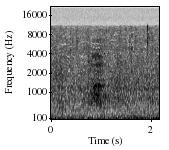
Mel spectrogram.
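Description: A man breathes heavily and groans close by.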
